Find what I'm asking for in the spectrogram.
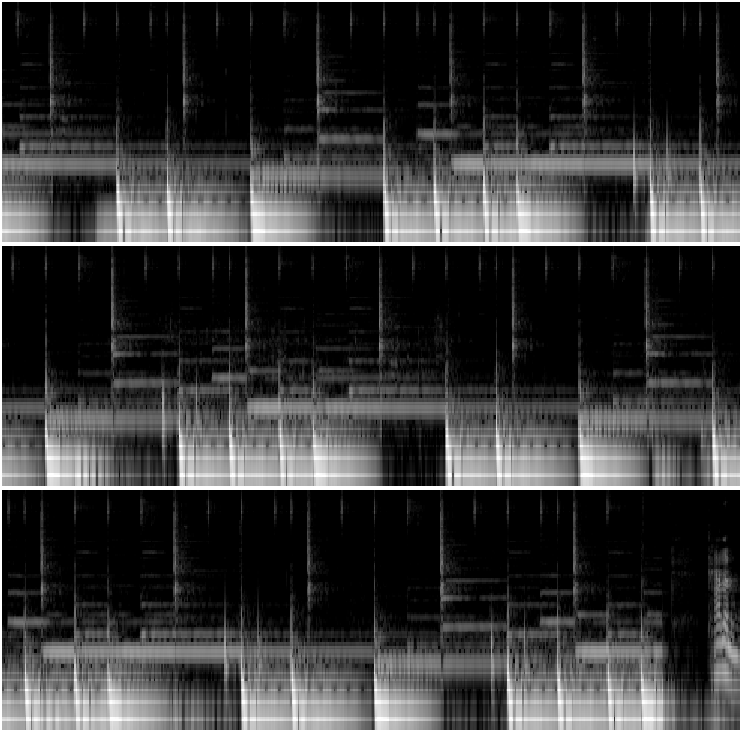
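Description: FL Studio hip-hop beat with an open hi-hat, a West Coast-style tom and a classic bell percussion over deep bass hits, looping in a bouncy, steady groove at moderate volume with no talking.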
